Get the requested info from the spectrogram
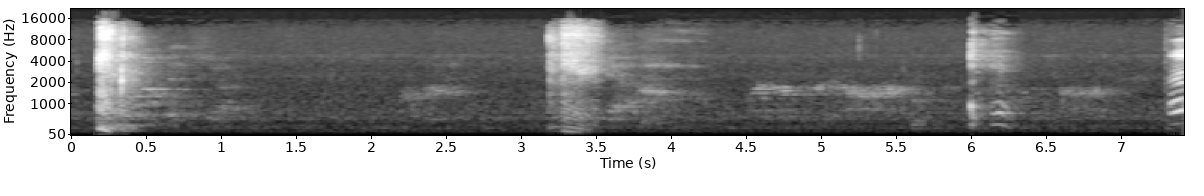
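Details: A 9-month-old baby's playful fake sneezes: three short, breathy, sneeze-like bursts separated by quiet pauses, with soft baby sounds between them, imitated rather than true sneezes.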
